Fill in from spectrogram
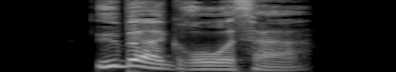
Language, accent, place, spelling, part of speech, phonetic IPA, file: German, Germany, Berlin, übergroßer, adjective, [ˈyːbɐɡʁoːsɐ], De-übergroßer.ogg
- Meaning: inflection of übergroß: 1. strong/mixed nominative masculine singular 2. strong genitive/dative feminine singular 3. strong genitive plural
